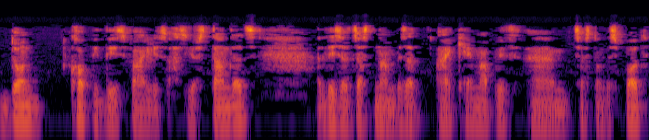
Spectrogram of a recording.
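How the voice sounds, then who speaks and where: Quietly and at a fairly slow pace, a man speaks at a very deep, low pitch with monotone, flat intonation. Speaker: university lecturer. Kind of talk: tutorial. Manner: quiet, keeping voice down; hesitant, many fillers.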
